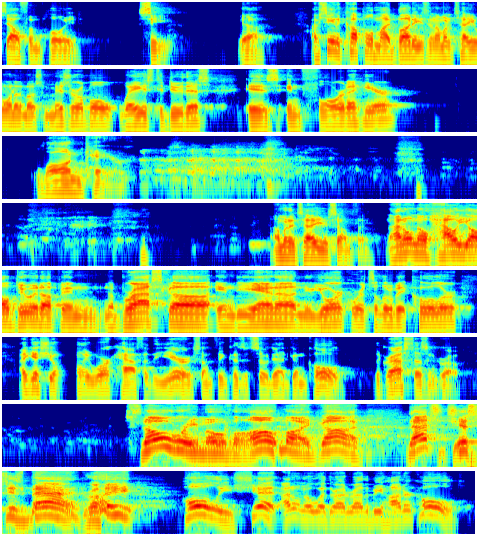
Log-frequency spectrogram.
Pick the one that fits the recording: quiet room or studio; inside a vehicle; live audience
live audience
